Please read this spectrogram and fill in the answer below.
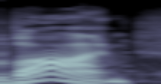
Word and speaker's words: Van: And I was like, "Oh, I his name is Joshua Vahn." And she goes, uh but it's spelled Van. I was like, "Ah, I think it's Vahn." But so, the whole time I've been calling you Joshua Van when it was Joshua Vahn.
